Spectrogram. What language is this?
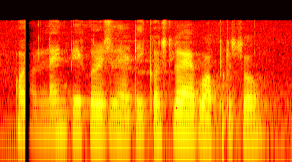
Marathi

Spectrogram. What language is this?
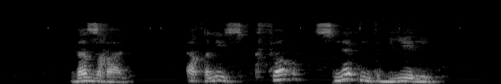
Kabyle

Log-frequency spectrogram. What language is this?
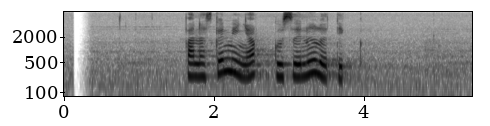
Sundanese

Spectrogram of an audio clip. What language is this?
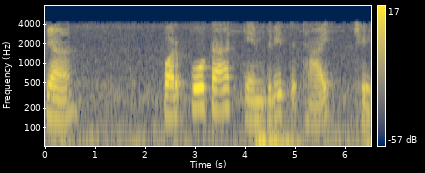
Gujarati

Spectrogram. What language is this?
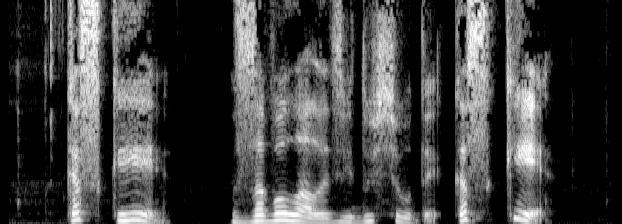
Ukrainian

